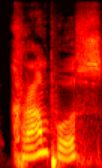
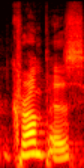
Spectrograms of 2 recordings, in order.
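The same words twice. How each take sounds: First: Drawled Americanized "Krampus" with a broad a; smug yuppie drawl. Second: "Krampus" said with a short uh vowel, "KRUM-pus"; plain everyday "Krampus", first syllable clipped. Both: Shown as a demonstration. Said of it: "I'm gonna say this like a yuppie".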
